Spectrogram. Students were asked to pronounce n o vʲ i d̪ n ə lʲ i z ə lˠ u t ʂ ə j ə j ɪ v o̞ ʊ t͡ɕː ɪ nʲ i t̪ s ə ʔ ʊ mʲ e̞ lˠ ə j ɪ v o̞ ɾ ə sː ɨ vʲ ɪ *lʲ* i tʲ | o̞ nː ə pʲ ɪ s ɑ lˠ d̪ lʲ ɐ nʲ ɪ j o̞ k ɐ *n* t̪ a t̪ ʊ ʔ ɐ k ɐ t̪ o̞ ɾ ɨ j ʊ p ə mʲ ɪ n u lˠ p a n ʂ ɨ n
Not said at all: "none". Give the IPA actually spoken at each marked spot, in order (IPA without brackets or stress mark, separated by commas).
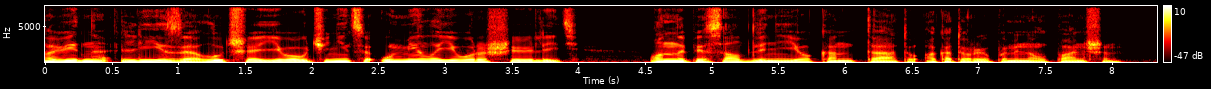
lʲ, n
